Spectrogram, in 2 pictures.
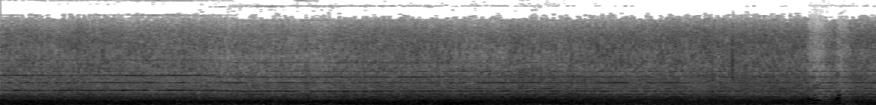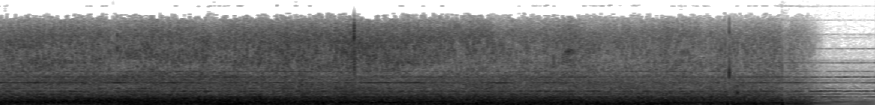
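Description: Mountain torrent of whitewater rushing steadily close by, a loud, even roar of water.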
